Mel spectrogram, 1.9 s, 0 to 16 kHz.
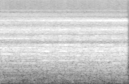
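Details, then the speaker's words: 2P3 superheterodyne AM medium-wave radio on 3 V bench supply, tuned off the IF frequency: even hiss with faint programme, no whistle, no oscillation; owner suspects IF transistor amplifies too much. "und da schwingt es nicht mehr."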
